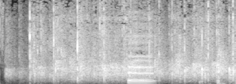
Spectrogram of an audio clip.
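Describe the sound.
An audience claps steadily in a dense, crackling wash of applause, with a brief voiced cry or cheer rising above it midway.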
